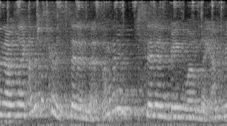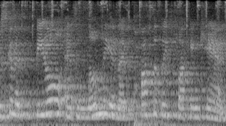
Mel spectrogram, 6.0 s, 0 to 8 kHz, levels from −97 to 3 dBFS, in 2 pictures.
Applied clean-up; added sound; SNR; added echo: none; Keys jangling; 18 dB; reverberation time 1.2 s.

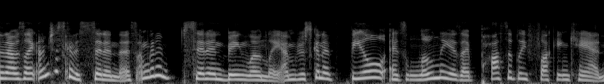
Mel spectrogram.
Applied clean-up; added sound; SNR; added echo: none; none; none; none.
